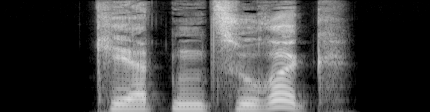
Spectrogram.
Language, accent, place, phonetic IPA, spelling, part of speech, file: German, Germany, Berlin, [ˌkeːɐ̯tn̩ t͡suˈʁʏk], kehrten zurück, verb, De-kehrten zurück.ogg
- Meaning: inflection of zurückkehren: 1. first/third-person plural preterite 2. first/third-person plural subjunctive II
